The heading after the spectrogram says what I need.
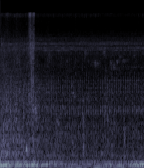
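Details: Sharp Gigawash Jr washing machine after gearcase replacement for noisy spin, water-filled test run: steady low hum from spinning tub, strong spin, no grinding, rattling or knocking, earlier noise gone; minor hose drip only. Normal spin.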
